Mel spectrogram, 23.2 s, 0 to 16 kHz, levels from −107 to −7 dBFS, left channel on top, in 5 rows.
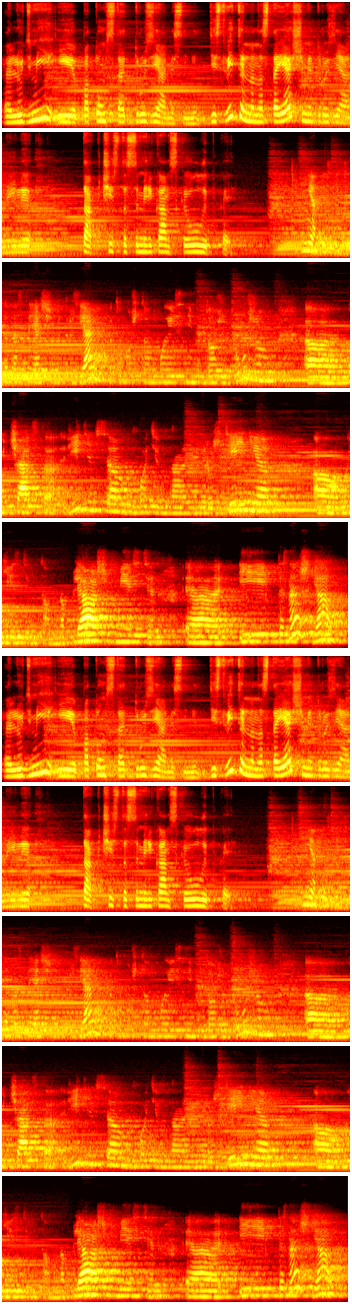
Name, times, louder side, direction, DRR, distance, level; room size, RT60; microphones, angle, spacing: voice 1, 0.0-5.2 5.7-7.7, equal, ahead, 9 dB, 0.5 m, -28 dB
sound 1, 0.6-19.5, left 1 dB, 40° right, 6.3 m, -39 dB
voice 2, 8.5-23.0, left 2 dB, 15° left, -1 dB, 2.0 m, -29 dB
21.5 x 14.0 x 9.4 m, 2.1 s
head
